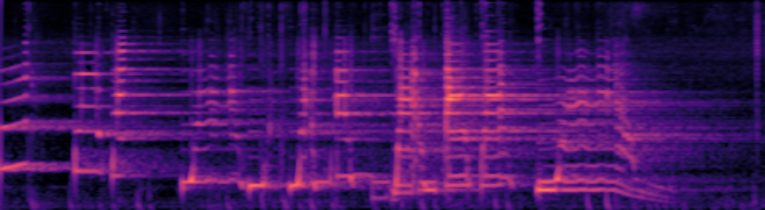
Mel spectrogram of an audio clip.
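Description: Electric guitar playing an expressive single-note lead line through a wah pedal, the pedal rocked to give a voice-like tone. A bent note opens it, and a slide down about five seconds in ends the phrase, which then fades.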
